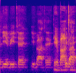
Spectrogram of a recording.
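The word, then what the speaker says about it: Diabaté: It started off between Jalen Duren and Diabite. I don't know how to pronounce his name. Musa Diabate, yeah.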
